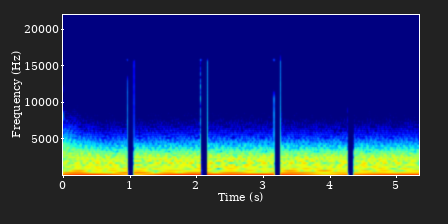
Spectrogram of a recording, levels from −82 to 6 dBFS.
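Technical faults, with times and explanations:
0.96–1.06 s, 2.06–2.16 s, 3.16–3.26 s and 4.26–4.36 s, gap between chunks: the audio arrives in 1-second chunks, and each join has 100 ms of silence inserted after it. Nothing is removed. The sound is pushed later at every join, so it stops abruptly, sits silent for a tenth of a second, and resumes just as sharply. Because the chunk length never varies, the hard-edged holes repeat at a steady interval of about 1.1 s.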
